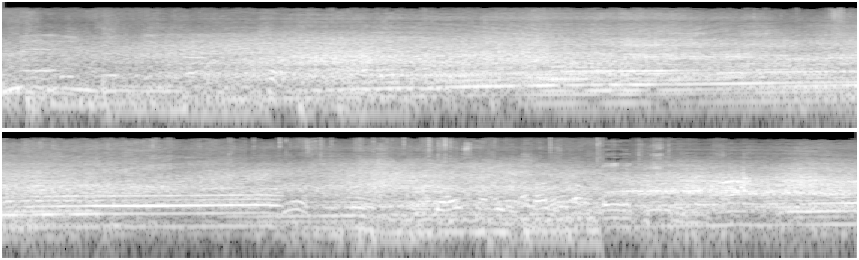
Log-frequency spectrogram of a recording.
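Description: A sports car engine roars loudly as the car accelerates past, rising in pitch.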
